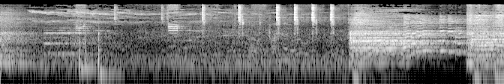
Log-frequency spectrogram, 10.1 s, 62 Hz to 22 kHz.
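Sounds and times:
road traffic noise: 0.0s - 10.0s
indistinct voices: 0.8s - 7.4s.

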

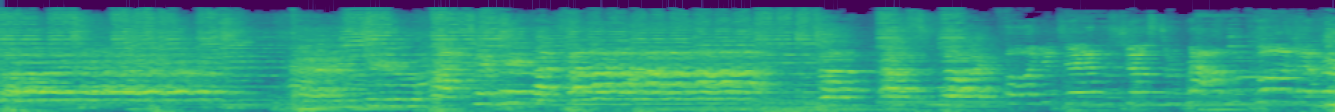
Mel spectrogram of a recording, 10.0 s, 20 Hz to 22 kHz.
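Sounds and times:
choir singing show tune: 0.0s - 7.6s, 9.8s - 10.0s.

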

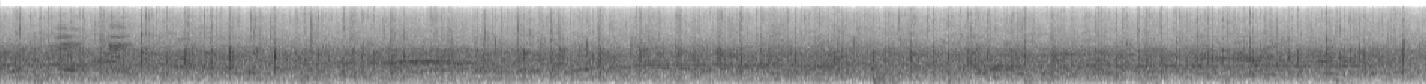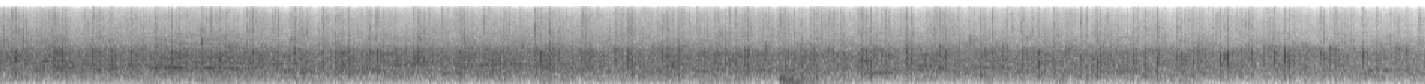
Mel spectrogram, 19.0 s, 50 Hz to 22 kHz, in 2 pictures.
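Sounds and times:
crowd applauding: 0.0s - 19.0s.

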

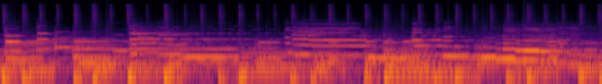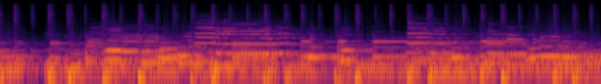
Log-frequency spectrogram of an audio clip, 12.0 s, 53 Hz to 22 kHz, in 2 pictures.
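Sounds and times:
electric bass: 0.0s - 12.0s
percussion beat: 0.0s - 12.0s
tenor saxophone melody: 1.3s - 12.0s.

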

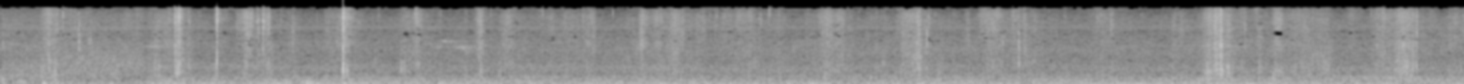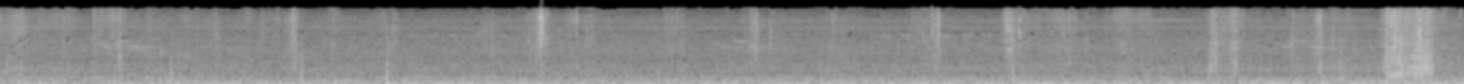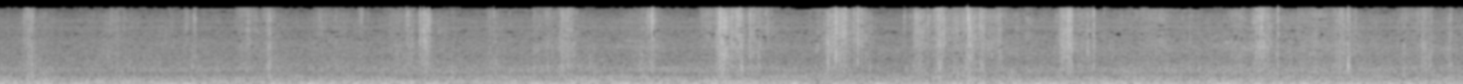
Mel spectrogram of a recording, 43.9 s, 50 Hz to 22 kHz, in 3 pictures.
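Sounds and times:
brushing through undergrowth: 0.0s - 43.9s
footsteps crunching through dry leaves: 0.0s - 43.9s.

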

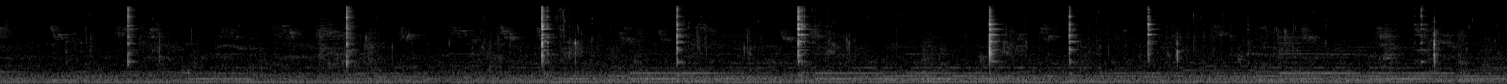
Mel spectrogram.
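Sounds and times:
soft wet stirring: 0.0s - 15.0s
spoon clinking against bowl: 0.5s - 3.8s, 4.9s - 15.0s.

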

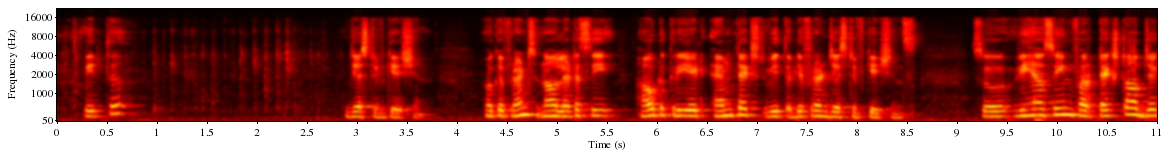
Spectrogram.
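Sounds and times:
typing on computer keyboard: 0.0s - 2.9s.

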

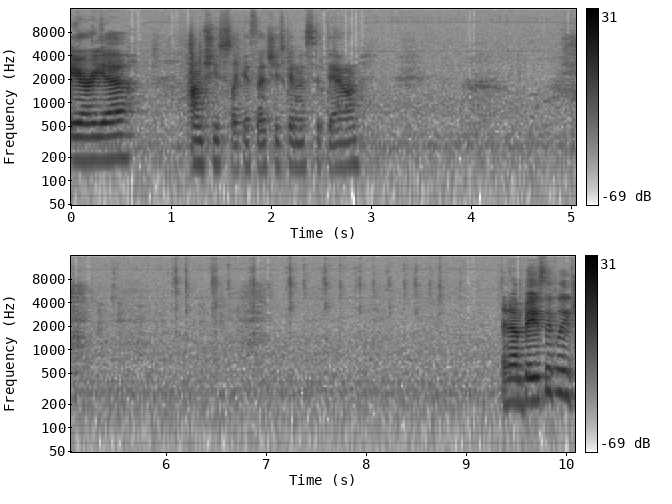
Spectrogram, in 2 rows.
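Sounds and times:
thinning shears snipping hair: 6.0s - 9.1s.

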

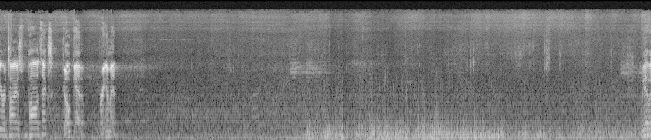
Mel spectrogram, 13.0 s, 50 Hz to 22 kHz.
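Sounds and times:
wind buffeting microphone: 4.0s - 13.0s.

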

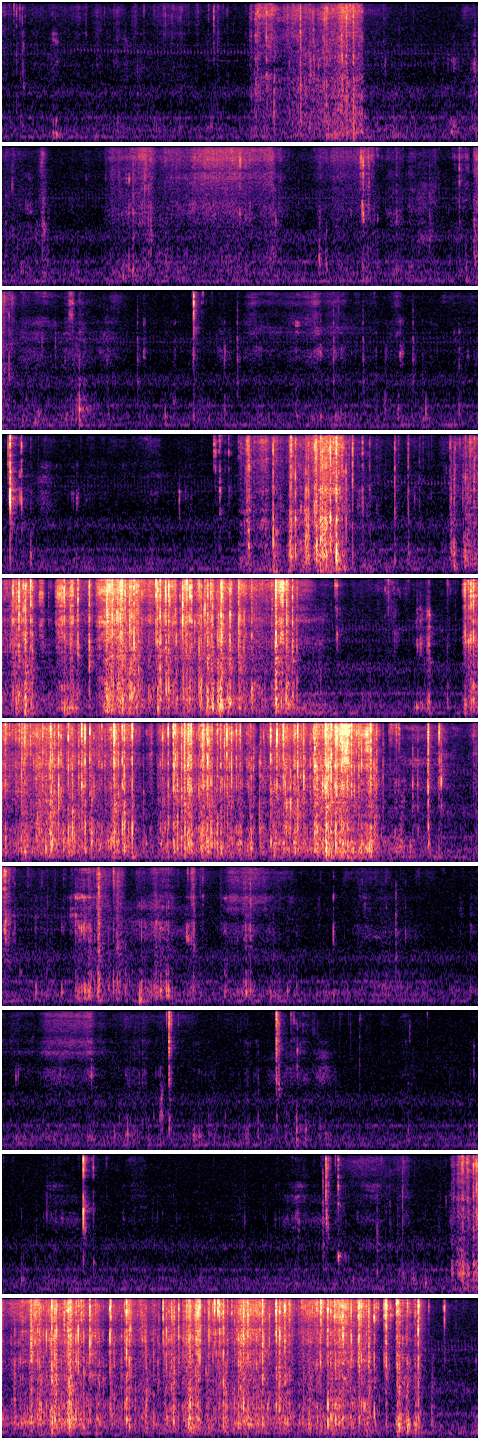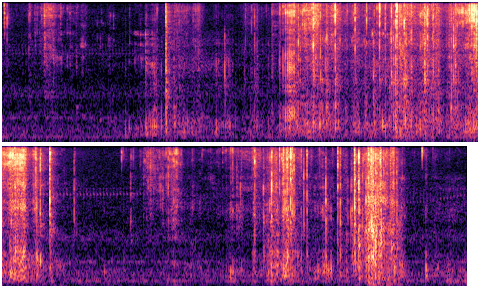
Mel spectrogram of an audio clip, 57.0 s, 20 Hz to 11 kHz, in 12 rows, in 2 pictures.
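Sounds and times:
chip bag crinkling: 1.1s - 3.7s, 16.4s - 31.2s, 42.1s - 56.8s
chewing a sandwich: 8.0s - 15.2s, 15.8s - 36.6s, 40.4s - 56.9s.

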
